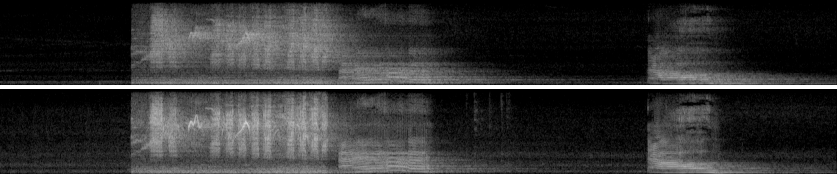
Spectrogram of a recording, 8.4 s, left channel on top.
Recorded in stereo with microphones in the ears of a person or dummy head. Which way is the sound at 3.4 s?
65° right (ahead or behind).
